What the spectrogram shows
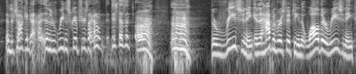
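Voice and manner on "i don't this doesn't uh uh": high, sputtering frustration; acted arguing. Disciples stuck reasoning over scripture, sputtering frustration. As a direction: sputter into wordless exasperated grunts. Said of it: "They're arguing about it".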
